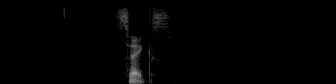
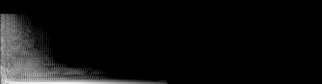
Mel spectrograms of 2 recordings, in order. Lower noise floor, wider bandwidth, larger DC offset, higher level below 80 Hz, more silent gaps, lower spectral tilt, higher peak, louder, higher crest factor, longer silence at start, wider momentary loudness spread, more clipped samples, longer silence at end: first, under -90 dBFS vs -39 dBFS; first, 16 kHz vs 10.5 kHz; neither; second, -80 dBFS vs -10 dBFS; neither; second, -3.5 dB/octave vs -6 dB/octave; second, -20 dBFS vs 0 dBFS; second, -38 LUFS vs -10 LUFS; first, 26 dB vs 10 dB; first, 1.15 s vs 0 s; first, 24 LU vs 15 LU; neither; second, 1.65 s vs 2 s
